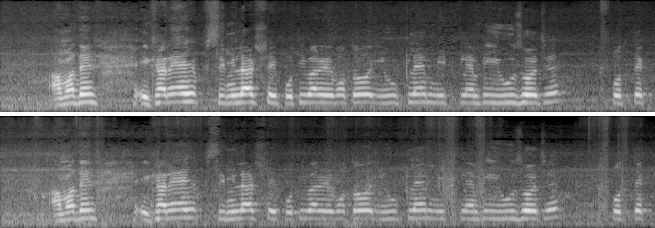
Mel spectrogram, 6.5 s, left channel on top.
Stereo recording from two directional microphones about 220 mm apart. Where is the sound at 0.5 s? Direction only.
45° left (ahead or behind).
